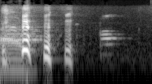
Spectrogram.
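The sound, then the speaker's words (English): A phone's ringtone gives a single short, clear electronic chime for an incoming call, following a few quick voiced bursts from someone. “Grella's calling you.”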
